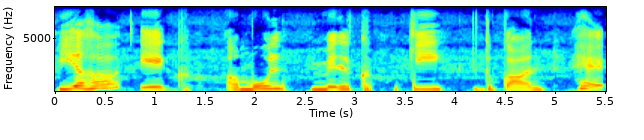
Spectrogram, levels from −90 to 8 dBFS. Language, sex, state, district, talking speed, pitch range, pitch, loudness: Hindi, female, Chhattisgarh, Raipur, 75 wpm, 225-270 Hz, 235 Hz, -16 LUFS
